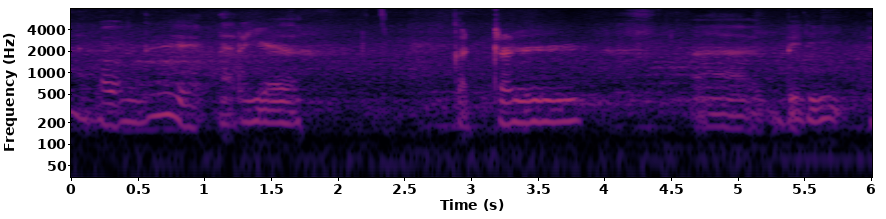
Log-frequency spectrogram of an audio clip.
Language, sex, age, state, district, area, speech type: Tamil, female, 18-30, Tamil Nadu, Thanjavur, rural, spontaneous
